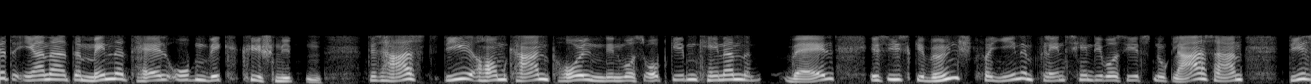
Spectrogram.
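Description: The signal carries no technical faults, and its band stops at 4 kHz, which fits a narrowband telephone-style call codec at 64 kbps.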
